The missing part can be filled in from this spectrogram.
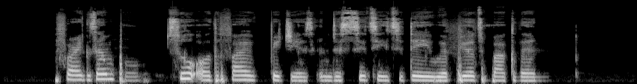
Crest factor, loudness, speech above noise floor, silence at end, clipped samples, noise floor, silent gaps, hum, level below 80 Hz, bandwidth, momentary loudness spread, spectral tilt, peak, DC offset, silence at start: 16 dB; -14 LUFS; 53 dB; 0.95 s; under 0.1%; -67 dBFS; none; none; -48 dBFS; 16 kHz; 10 LU; -3.5 dB/octave; 0 dBFS; under 0.1%; 0.55 s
